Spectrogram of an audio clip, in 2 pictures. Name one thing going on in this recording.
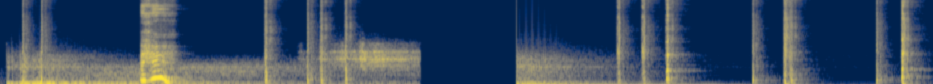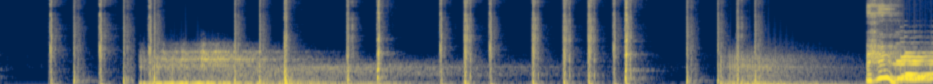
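Quick footsteps tap on stone floors.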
